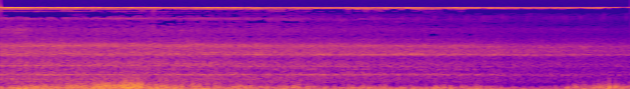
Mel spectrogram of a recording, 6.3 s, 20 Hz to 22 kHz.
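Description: N700A Shinkansen train passing on an elevated track at reduced speed: a steady rumble with a faint whine, loudest about a second in and then fading as it moves off.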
